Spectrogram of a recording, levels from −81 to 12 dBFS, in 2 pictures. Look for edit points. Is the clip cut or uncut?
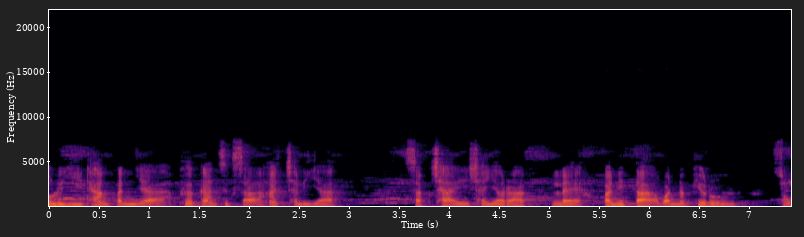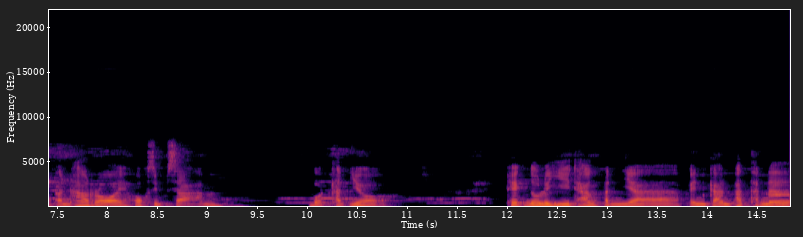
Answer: uncut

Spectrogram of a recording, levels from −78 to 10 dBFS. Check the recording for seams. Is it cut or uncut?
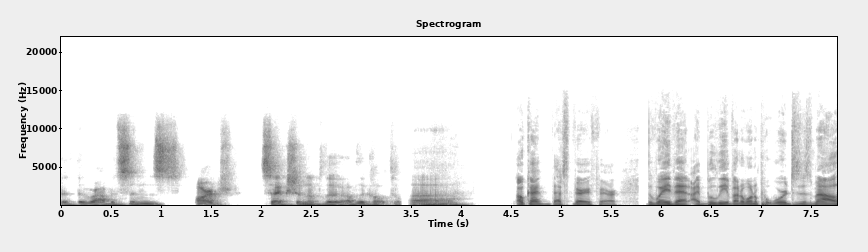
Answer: cut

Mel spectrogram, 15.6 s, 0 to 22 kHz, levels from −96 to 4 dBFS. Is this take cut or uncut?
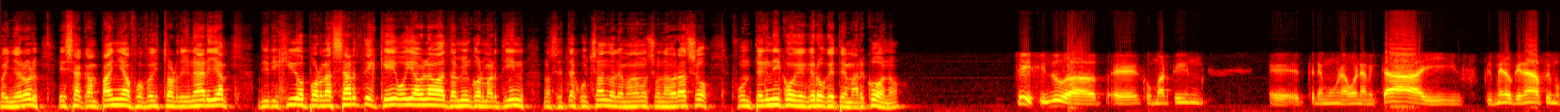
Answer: uncut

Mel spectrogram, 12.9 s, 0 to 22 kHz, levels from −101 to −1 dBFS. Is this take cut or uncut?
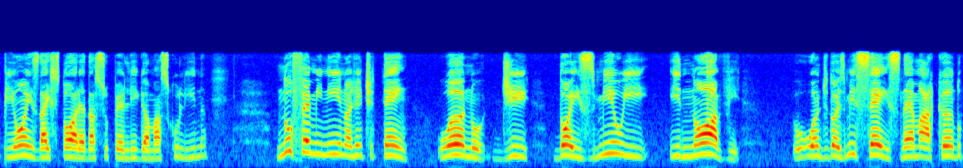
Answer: uncut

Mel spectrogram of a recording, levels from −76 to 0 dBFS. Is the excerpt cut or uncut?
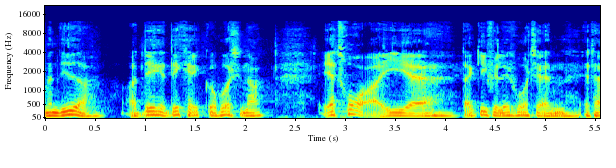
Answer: cut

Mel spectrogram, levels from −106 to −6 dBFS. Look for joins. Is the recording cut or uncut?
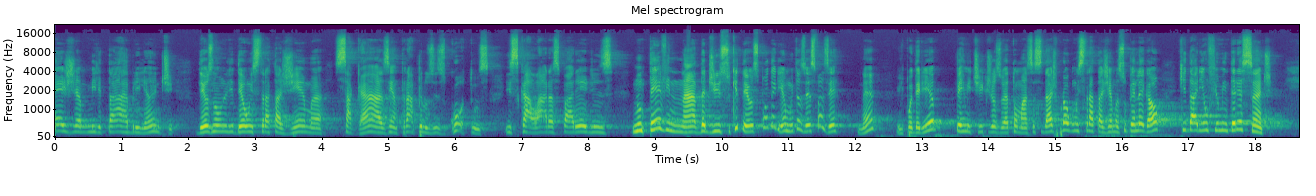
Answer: uncut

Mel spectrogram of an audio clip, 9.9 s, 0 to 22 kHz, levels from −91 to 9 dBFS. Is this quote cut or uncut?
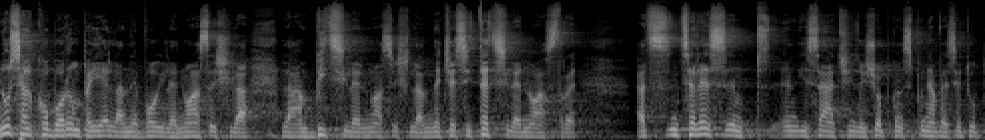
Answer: uncut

